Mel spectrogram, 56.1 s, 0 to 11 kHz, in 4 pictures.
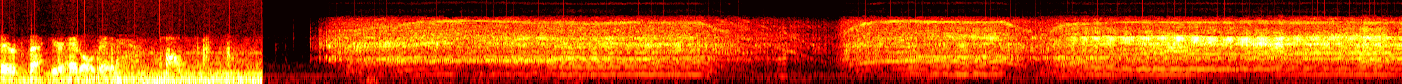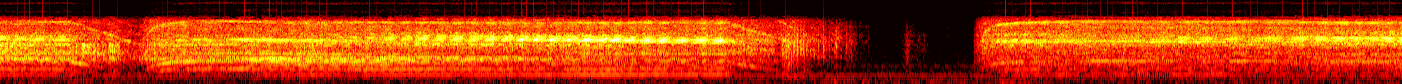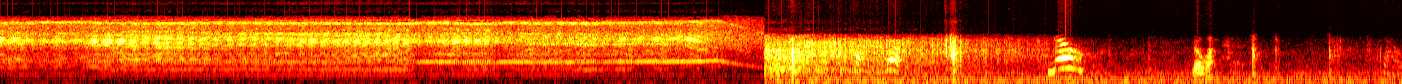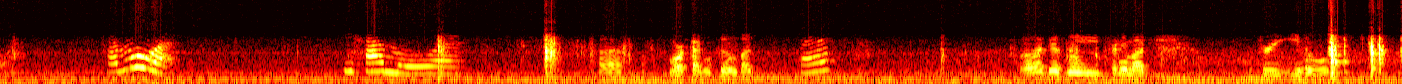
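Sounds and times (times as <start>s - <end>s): jigsaw cutting plastic pipe: 3.1s - 23.2s, 23.8s - 38.8s.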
